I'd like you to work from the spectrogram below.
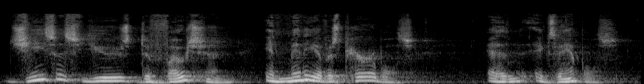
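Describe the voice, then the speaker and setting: Very slowly and somewhat breathily, a man with an American accent speaks at a medium pitch with very wide pitch swings, and the room echo is audible. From Texas. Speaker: pastor. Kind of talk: sermon.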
